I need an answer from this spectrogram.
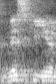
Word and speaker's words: Niskayuna: Now, Sam, it's Niskayuna, actually, is how it's pronounced.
